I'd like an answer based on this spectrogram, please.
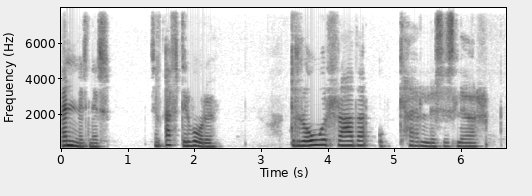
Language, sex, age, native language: Icelandic, female, 11, Icelandic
